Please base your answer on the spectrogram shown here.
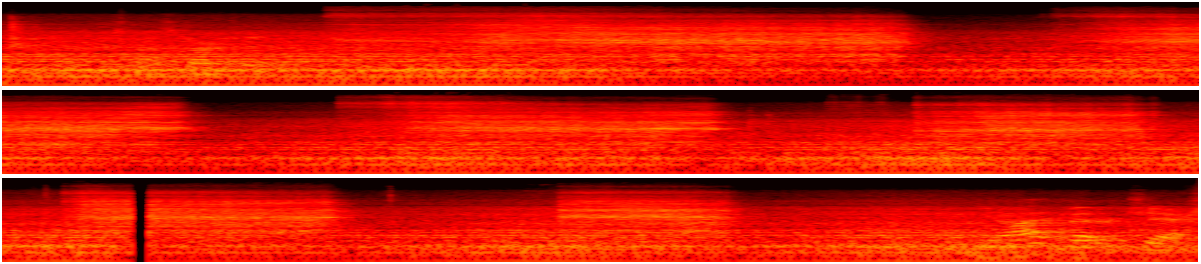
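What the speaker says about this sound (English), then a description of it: "Change over to my spindle gouge for the detail work." A spindle gouge cuts a wooden goblet spinning on a lathe, giving a continuous close rasping scrape that swells and eases in repeated passes.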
